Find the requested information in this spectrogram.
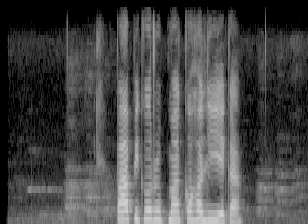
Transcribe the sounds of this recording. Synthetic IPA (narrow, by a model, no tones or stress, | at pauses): papikorupmakʌɦʌlijeka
